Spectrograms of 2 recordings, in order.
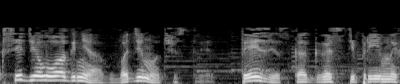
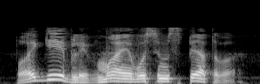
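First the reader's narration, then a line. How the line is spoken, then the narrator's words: Plain. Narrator (Russian): ответил я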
